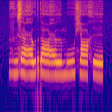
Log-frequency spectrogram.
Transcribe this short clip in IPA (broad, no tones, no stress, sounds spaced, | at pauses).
v y z æ ʕ ɯ r ɑː ʕ øː m uː ç ɑː x eː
